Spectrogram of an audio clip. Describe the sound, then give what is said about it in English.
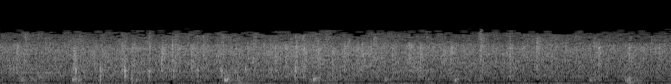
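A crowd at Old South Church applauds the church school director steadily, a dense wash of many hands clapping at a consistent loudness throughout, with no voices rising above it. “Just come out here for a round of applause.”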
